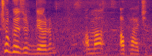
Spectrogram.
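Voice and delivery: normal talking voice

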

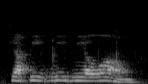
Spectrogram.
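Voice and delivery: ordinary talk

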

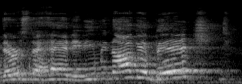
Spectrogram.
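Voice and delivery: hammed-up ego yell; mock aggressive shout. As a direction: bark the throw at them like a bully. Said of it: "Without going".

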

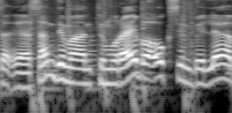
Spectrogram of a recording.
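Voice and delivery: normal talking voice

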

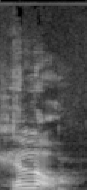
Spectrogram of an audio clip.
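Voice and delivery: hello with the h sounded like a Spanish jota; "hello" as a model word, h as in jota. Shown as a demonstration. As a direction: say "hello" with an audible J-like h at the start. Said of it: "va a tener un sonido de J".

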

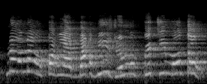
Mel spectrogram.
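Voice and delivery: high, loud, fast piglet squeal of defiance; shrieky little pig voice; little pig refusing. Acted.

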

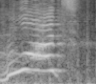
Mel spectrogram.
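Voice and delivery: sudden high startled cry; startled shout. Real, not acted. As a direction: jump out of your skin.

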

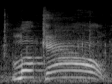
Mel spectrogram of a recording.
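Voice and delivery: high, loud warning yell; alarmed cry. A narrator's reading. James spotting a lorry blocking his path, crying out. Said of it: "he cried".

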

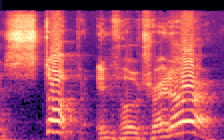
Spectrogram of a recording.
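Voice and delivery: high, loud command; full-voiced in-character yell; shout at the top of the lungs. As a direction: shout it to halt someone fleeing. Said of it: "Did shout at the top of my lungs".

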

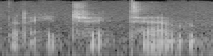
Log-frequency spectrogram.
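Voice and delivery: playful whispered aside; sneaky stage whisper to the camera. Acted. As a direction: whisper it like a secret joke. Teasing boyfriend on camera.

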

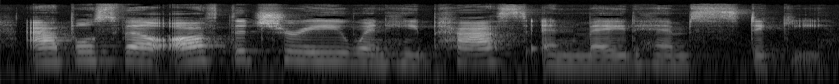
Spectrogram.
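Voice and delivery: ordinary delivery, nothing marked

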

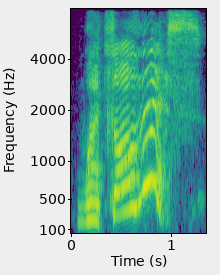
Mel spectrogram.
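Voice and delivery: slow, lightly voiced puzzled father; puzzled Papa. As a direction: wonder aloud, slowly, scratching your head. Papa puzzled, scratching his head.

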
